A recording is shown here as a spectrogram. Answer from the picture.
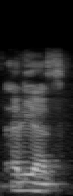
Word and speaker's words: alias: So come to the next point, that is alias or alias. The I think perfect pronunciation is alias.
